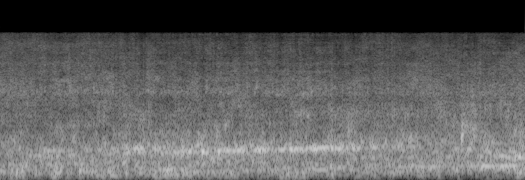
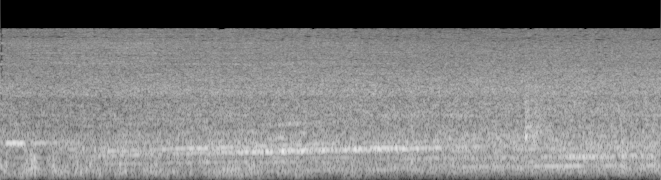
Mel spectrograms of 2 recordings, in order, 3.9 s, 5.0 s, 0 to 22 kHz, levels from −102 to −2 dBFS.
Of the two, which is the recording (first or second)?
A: second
